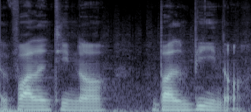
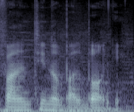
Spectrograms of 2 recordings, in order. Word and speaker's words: Valentino Balboni: Ale przydałoby się wziąć w końcu moje upragnione Valentino Balbino. Valentino Balbino. Ja tak na nie mówię. Oczywiście poprawna wymowa to jest Valentino Balboni.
